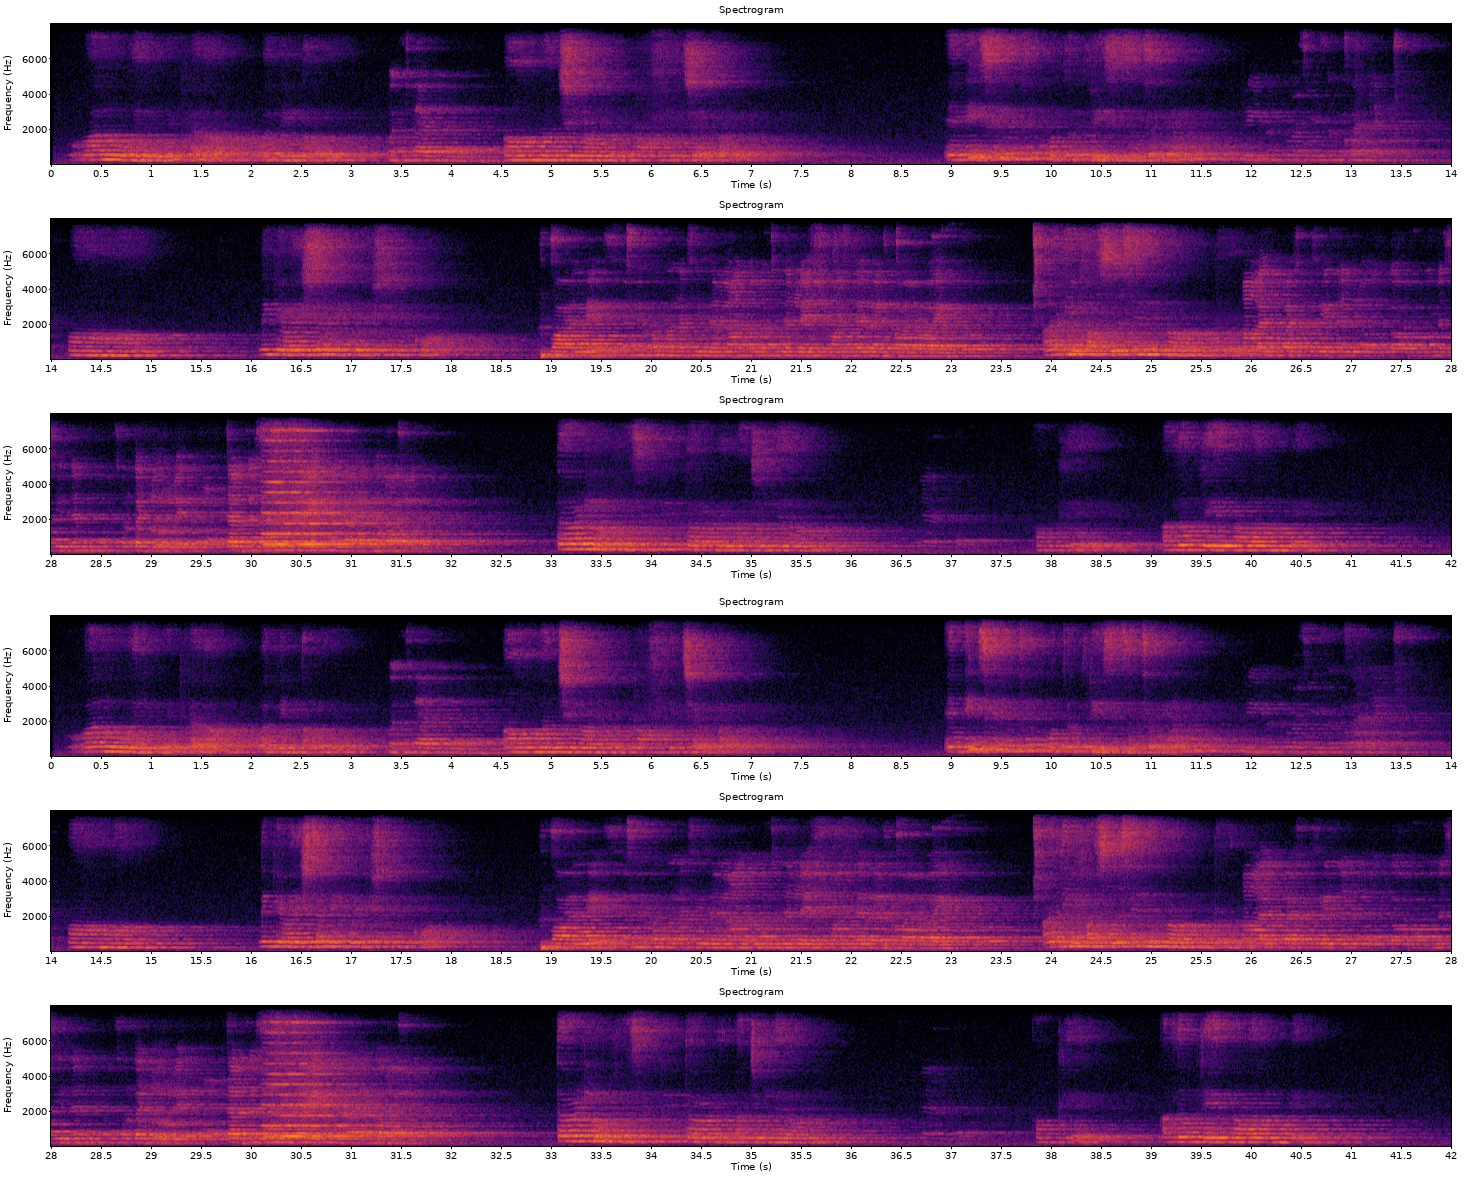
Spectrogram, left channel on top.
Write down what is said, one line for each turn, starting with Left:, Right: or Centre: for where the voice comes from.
Right: వాళ్ళు ఎలిమినెట్ కదా. వాళ్ళు విన్నవలే.
Left: ఇంకాడినారాళ్ళే
Right: ఆ మంచి గాడిర్రట పిక్చర్ ఫైట్
Left: అవును.
Right: ఎన్ని సీసన్స్ అయినయ్ మొత్తం త్రీ సీసన్స్ అయినయా
Left: ఫ్రీగా టూ సీజన్స్ అయినయ్.
Right: ఆహా
Left: అ
Right: నీకెవరిష్టం ఏ పేరిష్టం
Left: చిన్న
Right: ఎక్కువ
Left: వాళ్ళే ఇష్టమింక మొన్న సీజన్లో అంతముందు సీజన్లో యష్ మాస్టర్ ఇంకా వాళ్ళ వైఫ్
Right: అది
Left: ఎట్లయిందంటే
Right: ఫస్ట్ సీజన్ లో అనుకుంటా కదా
Left: ఆ అది ఫస్ట్ సీజన్లో ఇంకా మొన్న సీజన్ సక్కగా జూల్లే. సీజన్లో
Right: ఆ
Left: <unintelligible> ంక వాళ్లు
Right: తర్డ్లో రీసెంట్లీ తర్డ్ అజూల్లేదా
Left: చూళ్ళే అనుకుంటా
Right: ఓకే అందులో ప్రేరణ వాళ్ళుండే
Left: ఆ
